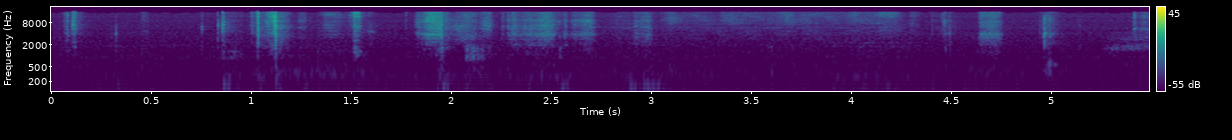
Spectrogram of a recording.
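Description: Faint rustling, rubbing and light tapping of fingers pressing a paper sticker down onto a printed sheet and smoothing the paper flat. The loudest sound is a short click about a second in.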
